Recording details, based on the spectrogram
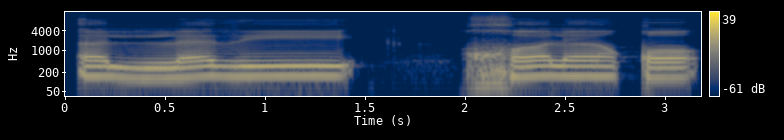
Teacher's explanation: قاف اور خا حروف مستعلیہ میں سے ہیں، دونوں کو موٹا پڑھا جائے گا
